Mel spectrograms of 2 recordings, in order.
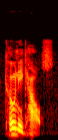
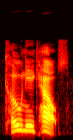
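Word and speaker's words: Koenighaus: H a US House German pronunciation for house is H a US House Co house Konig house Konig house not contagious hola what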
